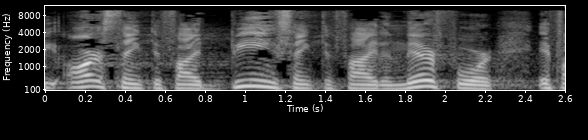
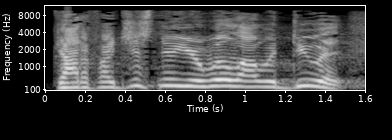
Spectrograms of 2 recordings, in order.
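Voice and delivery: pleading excuse; 5 semitones higher, 6 dB louder, faster than usual. Retold or imitated. Mock excuse to God.

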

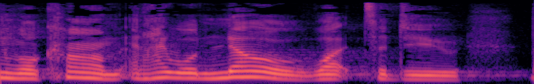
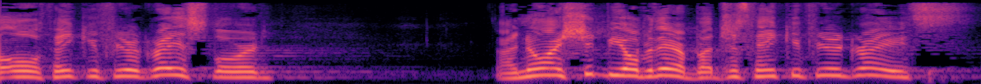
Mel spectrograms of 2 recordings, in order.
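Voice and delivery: mock complacent prayer; 4 semitones higher, 4 dB louder than usual.

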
